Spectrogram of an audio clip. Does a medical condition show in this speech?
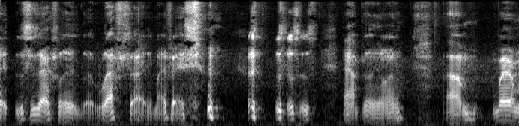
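Yes: glossectomy with reconstructed tongue.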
